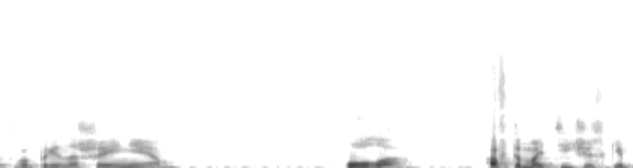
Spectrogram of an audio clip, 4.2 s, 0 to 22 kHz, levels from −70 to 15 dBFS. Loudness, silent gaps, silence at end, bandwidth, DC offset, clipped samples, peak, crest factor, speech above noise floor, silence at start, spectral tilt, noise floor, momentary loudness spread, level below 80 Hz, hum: -23 LUFS; none; 0 s; 12 kHz; under 0.1%; under 0.1%; -2 dBFS; 24 dB; 38 dB; 0.1 s; -7.5 dB/octave; -61 dBFS; 16 LU; -62 dBFS; none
